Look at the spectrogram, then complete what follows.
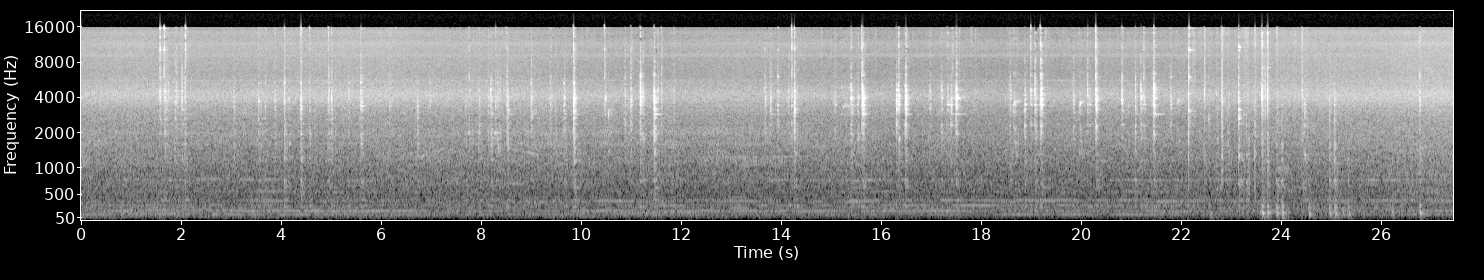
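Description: Steel combination wrench clicking and clinking on the nuts of a U-bolt clamp as they are turned and tightened: irregular sharp metallic clicks, sparse at first, then in quick clusters.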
